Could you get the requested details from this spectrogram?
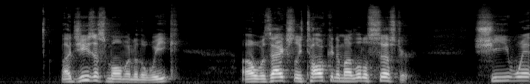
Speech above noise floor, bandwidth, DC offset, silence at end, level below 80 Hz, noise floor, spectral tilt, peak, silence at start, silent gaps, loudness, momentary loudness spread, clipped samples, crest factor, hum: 41 dB; 16 kHz; under 0.1%; 0 s; -64 dBFS; -57 dBFS; -4.5 dB/octave; 0 dBFS; 0.6 s; none; -17 LUFS; 12 LU; under 0.1%; 18 dB; none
